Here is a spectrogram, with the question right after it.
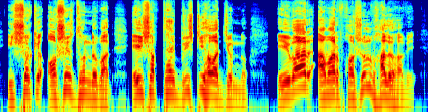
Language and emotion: Bengali, happy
